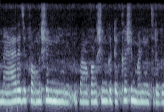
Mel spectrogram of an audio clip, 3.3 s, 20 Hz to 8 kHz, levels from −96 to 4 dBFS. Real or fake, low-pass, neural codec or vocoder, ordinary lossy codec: fake; 7.2 kHz; vocoder, 22.05 kHz, 80 mel bands, WaveNeXt; none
